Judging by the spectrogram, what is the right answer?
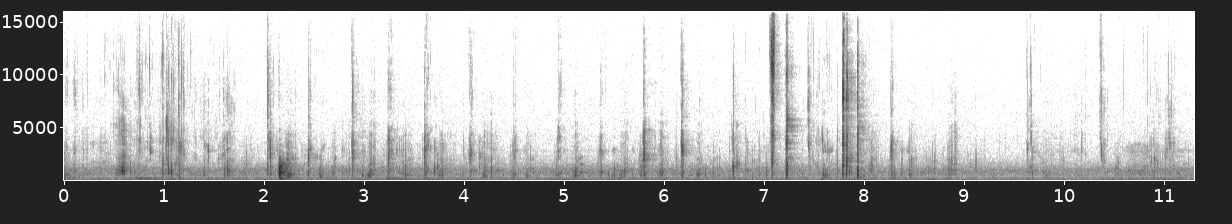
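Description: A person biting and chewing a piece of cow leg meat close to a clip-on microphone: irregular wet clicks and crunches, with two sharper clicks a little after seven seconds in and just before eight.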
